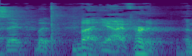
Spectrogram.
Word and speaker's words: Sikh: I have too, but I believe I think the more common sick. Original pronunciation is Sikh.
